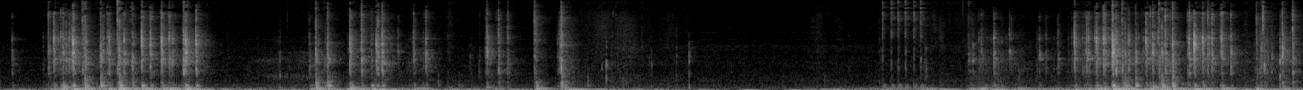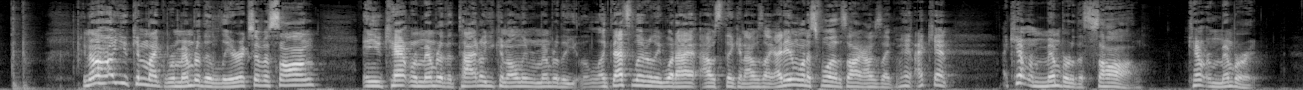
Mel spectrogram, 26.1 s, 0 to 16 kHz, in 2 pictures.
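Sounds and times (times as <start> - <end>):
typing on a computer keyboard: 0.1 - 2.1, 3.1 - 5.8, 8.8 - 13.8
speech: 13.8 - 25.6.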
